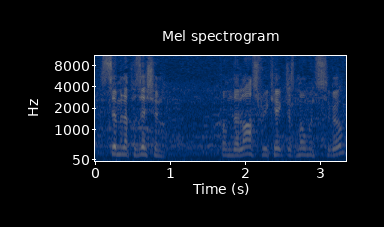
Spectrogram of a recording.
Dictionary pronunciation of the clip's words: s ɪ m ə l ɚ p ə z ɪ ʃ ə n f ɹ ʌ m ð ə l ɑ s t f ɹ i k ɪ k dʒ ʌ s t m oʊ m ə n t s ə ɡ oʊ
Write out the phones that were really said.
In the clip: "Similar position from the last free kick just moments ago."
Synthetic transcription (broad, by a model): s ɪ m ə l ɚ p ə z ɪ ʃ ə n f ɹ ʌ m ð ə l ɑ s t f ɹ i k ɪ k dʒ ʌ s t m oʊ m ə n t s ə ɡ oʊ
